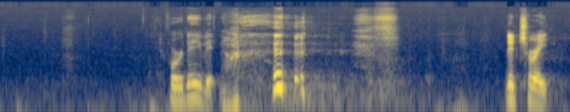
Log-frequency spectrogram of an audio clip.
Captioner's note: all laughing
